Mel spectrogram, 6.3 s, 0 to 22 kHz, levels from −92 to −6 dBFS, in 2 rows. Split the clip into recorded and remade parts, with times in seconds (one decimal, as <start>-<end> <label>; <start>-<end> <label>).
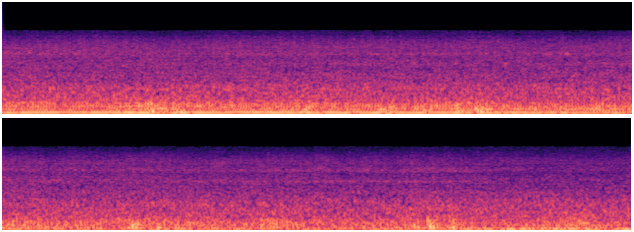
0.0-6.3 remade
